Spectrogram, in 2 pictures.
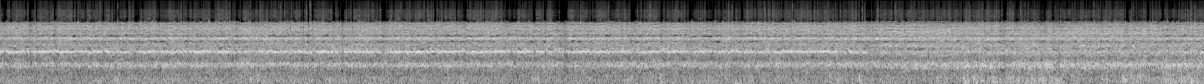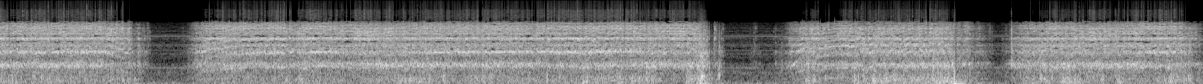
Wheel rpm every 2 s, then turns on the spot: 230, 230, 230, 240, 230, 220, 180, 180, 230, 160, 160, 160.
none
